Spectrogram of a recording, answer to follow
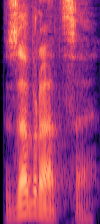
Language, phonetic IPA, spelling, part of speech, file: Russian, [zɐˈbrat͡sːə], забраться, verb, Ru-забраться.ogg
- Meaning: 1. to climb (into), to creep (into), to get (into) 2. to get/move into a remote place 3. passive of забра́ть (zabrátʹ)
